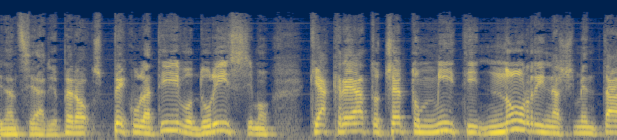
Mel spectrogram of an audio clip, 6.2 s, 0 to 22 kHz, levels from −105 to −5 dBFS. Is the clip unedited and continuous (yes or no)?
yes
